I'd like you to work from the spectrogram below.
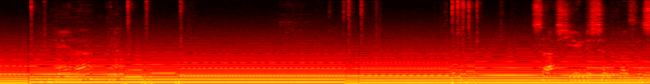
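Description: Two Dubreq Stylophones drone together in unison on C sharp, a loud, steady, buzzy tone whose pitch steps a couple of times, with someone talking over it throughout.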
